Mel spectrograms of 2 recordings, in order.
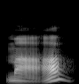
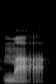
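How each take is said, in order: First: MA falling then rising; third tone. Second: MA dropping and staying low; low third tone. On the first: Teacher reads the diagram's third tone, MA down then up. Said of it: "descend puis remonte". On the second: Teacher shows the variant, MA falling low without coming back up. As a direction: let MA sink with no rise. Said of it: "des fois il ne remonte pas". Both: Shown as a demonstration.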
